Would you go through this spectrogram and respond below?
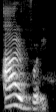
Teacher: a sílaba mais forte é a antepenúltima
